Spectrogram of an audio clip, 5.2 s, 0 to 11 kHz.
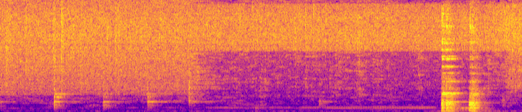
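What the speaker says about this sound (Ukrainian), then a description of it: "Кабачки будемо смажити десь 7-10 хвилин." Steady low sizzle of zucchini frying in oil, with a few soft utensil taps, then a loud burst of stirring and sizzling near the end.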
